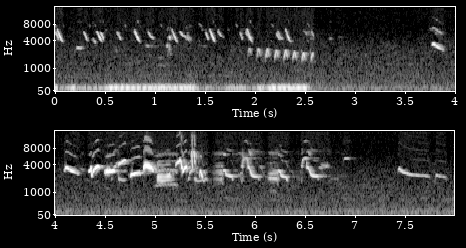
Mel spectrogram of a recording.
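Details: Hungry familiar chat chicks: quick high chirps over a low rumbling hum at first, then after a pause a louder, excited jumble of twittering, squeaky notes and fast chatter that trails off into a few thin calls.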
